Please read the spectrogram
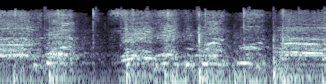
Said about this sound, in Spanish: Protestas y abucheos que se han venido repitiendo durante toda esta semana y que han llevado a la representante israelí a ensayar recibiendo abucheos incluso de su propio equipo de cara a lo que pueda encontrarse esta noche para prepararse.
